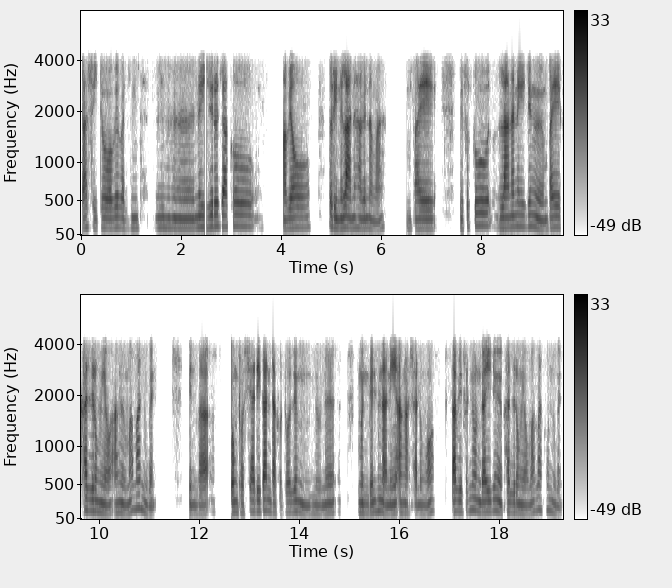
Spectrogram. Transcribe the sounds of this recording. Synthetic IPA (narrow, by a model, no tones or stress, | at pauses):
d̥asɯjtʰɔːbebazinʰ | nɯjzɯɾɯzakʰɯw | mabejaw | ɯɾinɯlanɯɦaɡɯnːama | mpʰaj | bepʰɯɾkʰɯlananɯjzɯŋɯmpʰajkʰazɯɾɔŋjawa̰ŋɯmamanuɡɯn | zenba̰ | d̥ɔŋtʰɔsiadiɡandakʰɯtʰɔzɯŋnunɯ | mɯnɡɯnɦɯnania̰ŋasadɔŋɔ | tabepʰɯɾnɯɔnɡajizɯŋɯkʰazɯɾɔŋjawmamakʰɯwnuɡɯn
